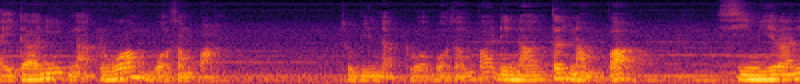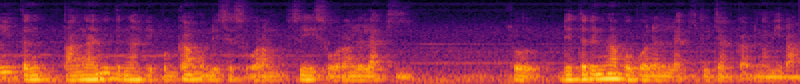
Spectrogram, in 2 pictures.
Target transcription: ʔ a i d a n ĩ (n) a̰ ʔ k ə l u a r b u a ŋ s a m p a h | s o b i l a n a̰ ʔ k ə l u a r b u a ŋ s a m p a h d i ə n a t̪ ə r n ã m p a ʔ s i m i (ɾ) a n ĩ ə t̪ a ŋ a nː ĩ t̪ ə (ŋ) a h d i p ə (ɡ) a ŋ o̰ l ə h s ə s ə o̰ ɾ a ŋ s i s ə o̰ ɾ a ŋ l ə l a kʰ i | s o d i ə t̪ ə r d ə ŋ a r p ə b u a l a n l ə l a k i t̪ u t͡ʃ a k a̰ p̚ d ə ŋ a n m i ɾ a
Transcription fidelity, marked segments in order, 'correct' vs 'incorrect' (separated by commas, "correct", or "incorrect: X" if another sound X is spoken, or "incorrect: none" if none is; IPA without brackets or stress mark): correct, correct, correct, correct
